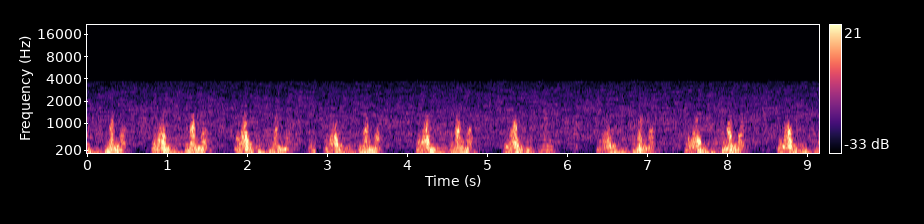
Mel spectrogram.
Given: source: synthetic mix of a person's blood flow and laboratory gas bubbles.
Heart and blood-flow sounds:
Doppler ultrasound of blood flow; precordium
6.86-7.00 s: bubbles
From the record:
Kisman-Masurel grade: 123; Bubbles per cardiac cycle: 1 to 2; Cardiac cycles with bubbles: 10 to 50%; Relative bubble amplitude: loud (0.450 to 0.775); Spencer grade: 2 (many but less than half of the cardiac periods contain bubble signals, singularly or in groups); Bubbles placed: only in the low amplitude regions of the cardiac cycle

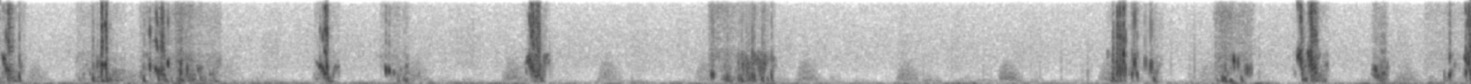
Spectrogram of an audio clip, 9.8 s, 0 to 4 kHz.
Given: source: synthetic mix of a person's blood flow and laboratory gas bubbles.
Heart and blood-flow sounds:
Doppler ultrasound of blood flow; subclavian vein
0.00-0.17 s: bubbles
0.50-0.84 s: bubbles
0.92-1.48 s: bubbles
2.09-2.26 s: bubbles
2.53-2.75 s: bubbles
3.48-3.67 s: bubbles
4.72-5.18 s: bubbles
7.38-7.76 s: bubbles
8.09-8.37 s: bubbles
8.62-8.87 s: bubbles
9.15-9.27 s: bubbles
9.50-9.82 s: bubbles
From the record:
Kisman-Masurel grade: 233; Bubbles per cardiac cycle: several, 3 to 8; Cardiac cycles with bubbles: 50 to 99%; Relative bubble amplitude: loud (0.450 to 0.775); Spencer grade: 3 (all of the cardiac periods contain showers or single bubble signals, but not dominating or overriding the cardiac motion signals); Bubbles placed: anywhere in the cardiac cycle

